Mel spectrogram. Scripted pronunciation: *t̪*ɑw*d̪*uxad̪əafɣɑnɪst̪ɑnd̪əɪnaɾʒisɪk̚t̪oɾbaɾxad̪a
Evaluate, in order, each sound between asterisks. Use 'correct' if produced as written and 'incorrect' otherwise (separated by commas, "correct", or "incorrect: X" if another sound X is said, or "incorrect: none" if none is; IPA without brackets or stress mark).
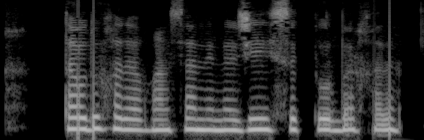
correct, correct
